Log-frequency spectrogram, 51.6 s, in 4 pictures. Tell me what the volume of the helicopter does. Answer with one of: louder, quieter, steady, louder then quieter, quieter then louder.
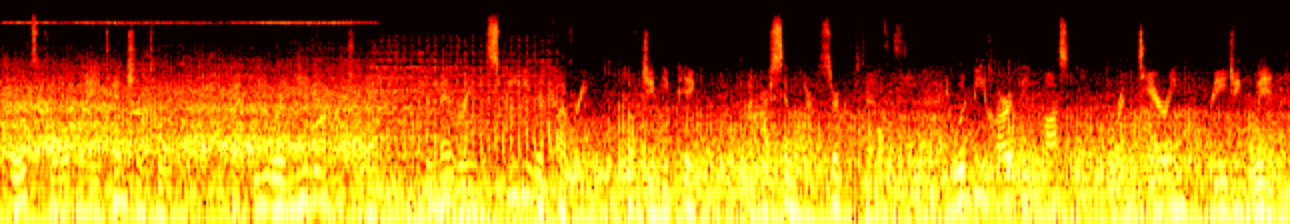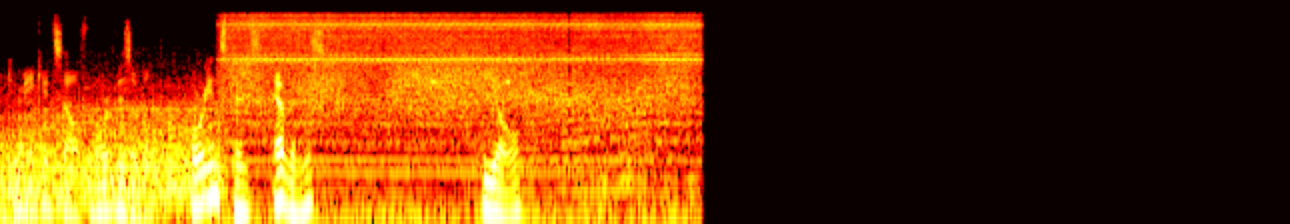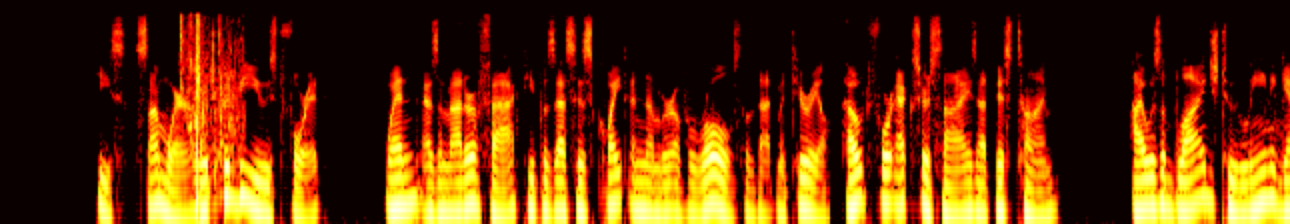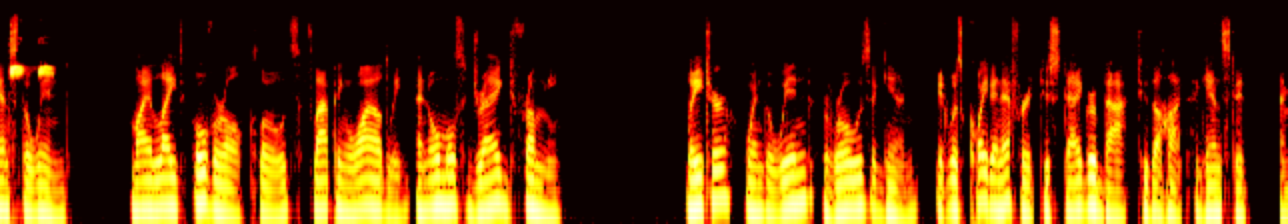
steady.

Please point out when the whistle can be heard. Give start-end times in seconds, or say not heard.
38.4-39.2.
